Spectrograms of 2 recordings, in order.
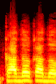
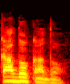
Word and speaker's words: কাঁদো কাঁদো: তো দ্বিরুক্ত হয়ে গেলে তখন কাঁদো কাঁদো বলা যায় না, তখন বলতে হয় কাঁদো কাঁদো। আমি তো তার কাঁদো কাঁদো চেহারা দেখে মন খারাপ করে ফেলেছি, বা তার জন্য মায়া লাগছে, কাঁদো কাঁদো বা কাঁদ কাঁদ বলা যাবে না, বলতে হবে কাঁদো কাঁদো।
